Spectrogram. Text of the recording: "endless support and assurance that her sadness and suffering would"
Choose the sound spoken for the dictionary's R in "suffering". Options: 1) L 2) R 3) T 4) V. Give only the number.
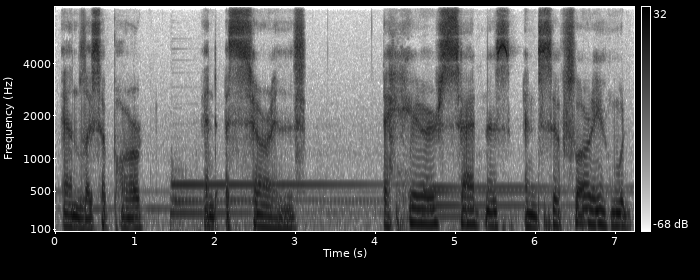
1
